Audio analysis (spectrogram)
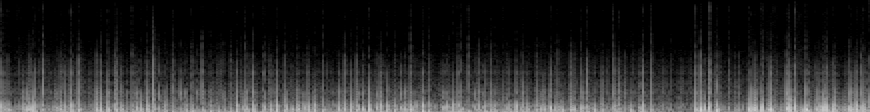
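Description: A round, flat cork coaster held in a hand is tapped rapidly with fingernails, with an echo effect on the audio. The result is a dense stream of dull, low, woody taps with almost no high end; the taps dip briefly near the five-second mark, then return louder.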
